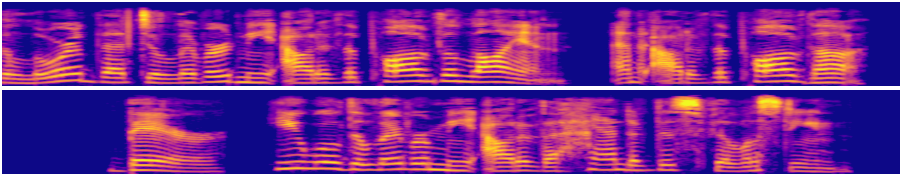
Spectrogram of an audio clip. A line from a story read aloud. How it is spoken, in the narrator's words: David stood firm in his faith, said calmly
